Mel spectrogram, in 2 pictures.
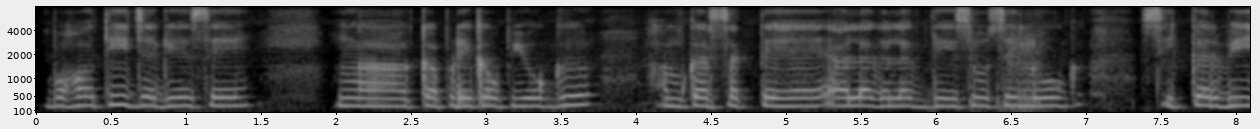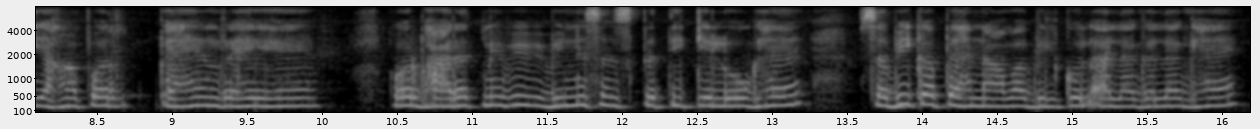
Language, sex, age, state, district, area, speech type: Hindi, female, 30-45, Madhya Pradesh, Betul, urban, spontaneous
